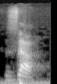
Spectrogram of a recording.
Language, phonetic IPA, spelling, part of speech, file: Polish, [za], za, preposition / adverb / particle / adjective, Pl-za.ogg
